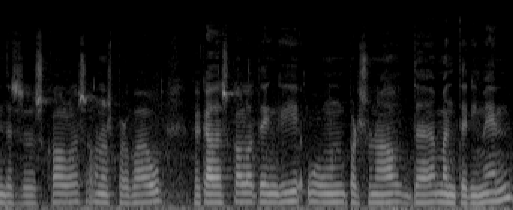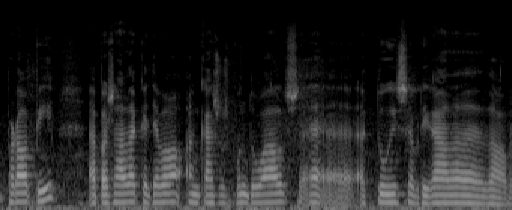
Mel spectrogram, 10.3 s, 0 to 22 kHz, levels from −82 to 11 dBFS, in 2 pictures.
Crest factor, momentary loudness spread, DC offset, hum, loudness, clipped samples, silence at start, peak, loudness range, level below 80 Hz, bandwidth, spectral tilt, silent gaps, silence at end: 16 dB; 6 LU; under 0.1%; none; -33 LUFS; under 0.1%; 0 s; -16 dBFS; 1 LU; -48 dBFS; 15 kHz; -6.5 dB/octave; none; 0 s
